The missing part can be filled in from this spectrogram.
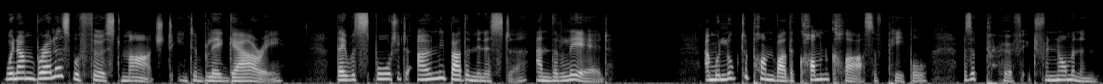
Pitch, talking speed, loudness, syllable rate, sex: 195 Hz, 170 wpm, -21 LUFS, 5.8 syllables/s, female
